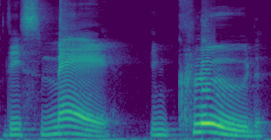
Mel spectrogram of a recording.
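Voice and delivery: include with a long, heavy CLUDE; very slow, leaning hard on the end of include; stress on second syllable. Shown as a demonstration. Teacher shows learners the stress, include drawn out on its second syllable. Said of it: "accent tonique sur la seconde syllabe".

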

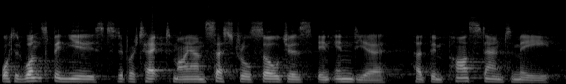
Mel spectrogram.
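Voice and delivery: ordinary talk

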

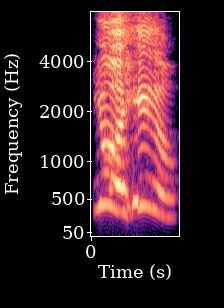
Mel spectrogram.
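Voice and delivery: ordinary talk, nothing marked

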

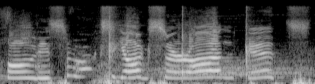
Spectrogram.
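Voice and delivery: high, drawn-out hype shout; amazed triumph. Real, not acted. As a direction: crow over the card, stretching the words. Celebrating the card's big play.

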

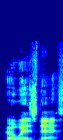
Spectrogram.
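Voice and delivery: loud, insistent question; demanding. A narrator's reading. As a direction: demand an answer, loudly. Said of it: "demanded Chuck".

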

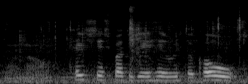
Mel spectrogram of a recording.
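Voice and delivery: ordinary talk

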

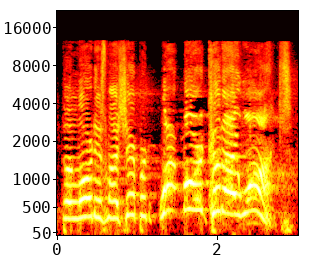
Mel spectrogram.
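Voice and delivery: high, loud, slowing on the question; climbing into a triumphant shout on the last words; joyful shouted paraphrase. Shown as a demonstration. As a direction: shout it out like a delighted exclamation. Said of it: "I like saying it like this".

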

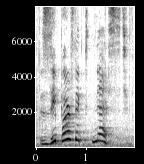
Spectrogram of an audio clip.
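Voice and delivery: put-on high, slow French-accented duck; badly faked French accent, drawn out; terrible French accent. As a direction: exclaim it in a hammed-up French accent. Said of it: "my accent is terrible".

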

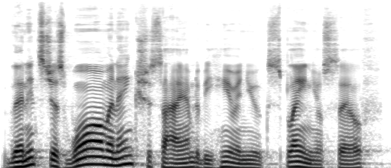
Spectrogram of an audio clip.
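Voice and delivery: sarcastic politeness with anger under it; angry demand. A narrator's reading. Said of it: "A flush of angry blood".

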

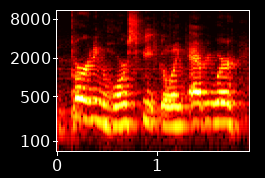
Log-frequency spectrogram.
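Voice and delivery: ordinary delivery

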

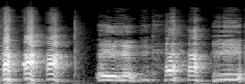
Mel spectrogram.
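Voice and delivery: big loud burst of laughter. Real, not acted. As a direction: crack up loudly. Bursts out at prank reveal. (gargalhada alta e forte)

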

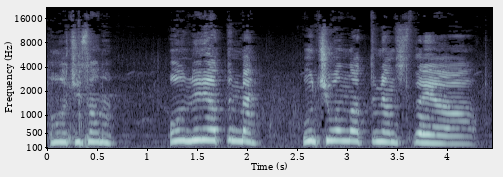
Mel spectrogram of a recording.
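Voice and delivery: high, loud dismay at a blunder; dismayed outburst. Real, not acted. Gamer realising he threw the flour sack wrongly, dismayed. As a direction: cry out at your own mistake.

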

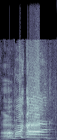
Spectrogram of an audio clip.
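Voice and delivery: drawn-out ecstatic yell, very high; excited shout. Real, not acted. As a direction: stretch it out, screaming with excitement. Big reaction during fight.

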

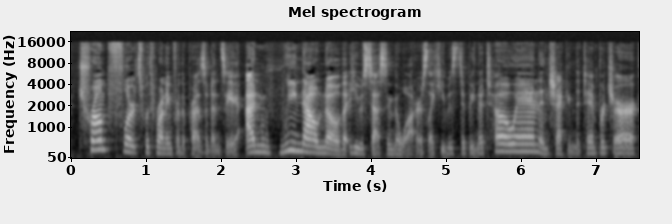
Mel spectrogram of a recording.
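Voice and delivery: ordinary talk

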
